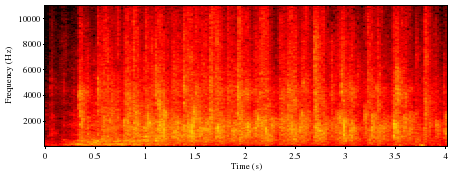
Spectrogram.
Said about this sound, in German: Applaus dafür.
